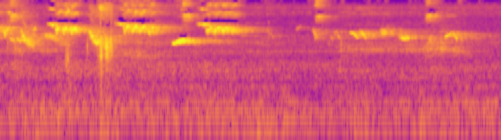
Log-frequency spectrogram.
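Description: Songbirds chirping and calling, a run of short high notes and warbles, the loudest chirp just under two seconds in, over a steady low hum.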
